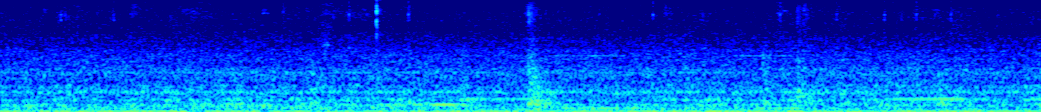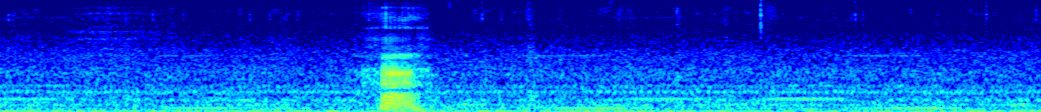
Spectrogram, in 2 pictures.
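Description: Near silence: quiet room tone with a few faint computer mouse clicks, and one short, louder sound lasting about a third of a second, about seven seconds in.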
